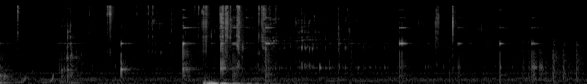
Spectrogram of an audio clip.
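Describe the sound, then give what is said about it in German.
Gin poured over ice cubes in a glass, with a splashy pour in the middle and sharp, irregular clinks and cracks of ice against glass throughout. No one speaks. “Also ich schütte ihn mir jetzt hier schön über Eiswürfel und dann trinke ich den ganz kalt.”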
